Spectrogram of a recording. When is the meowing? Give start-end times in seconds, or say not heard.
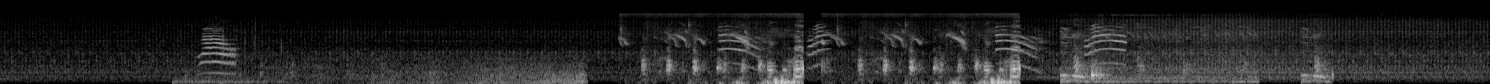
1.7-2.9, 7.2-8.3, 9.9-11.3.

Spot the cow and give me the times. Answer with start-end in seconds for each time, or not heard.
not heard.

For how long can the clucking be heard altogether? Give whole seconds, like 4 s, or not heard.
7 s.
